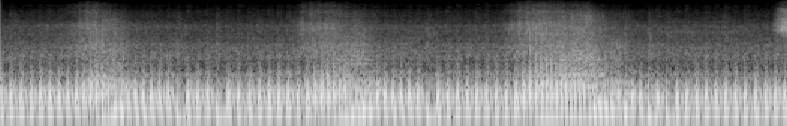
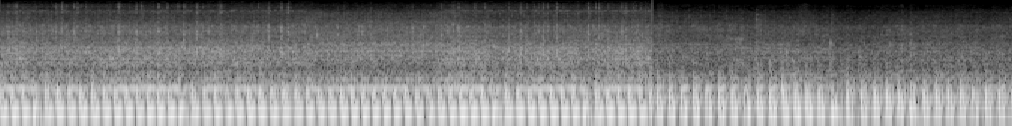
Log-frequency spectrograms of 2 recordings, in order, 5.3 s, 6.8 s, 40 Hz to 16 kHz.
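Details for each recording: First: Small single-cylinder engine in a 607 lb tractor project after carburettor jet changes (17.5 slow jet): a quick, even putter with throttle blips and no knocks or rattles; it runs clean but won't idle below 3,000 rpm. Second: Small engine on a 607 lb tractor project after a carb jet change to a 17.5 slow jet: steady fast low thumping at high speed for eight seconds, then it dies; it won't idle below 3,000 rpm.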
